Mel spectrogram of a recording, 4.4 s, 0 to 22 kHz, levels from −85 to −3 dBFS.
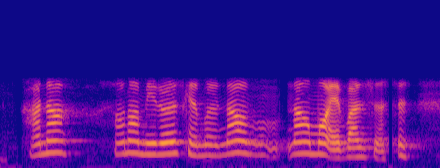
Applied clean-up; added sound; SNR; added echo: none; none; none; none.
